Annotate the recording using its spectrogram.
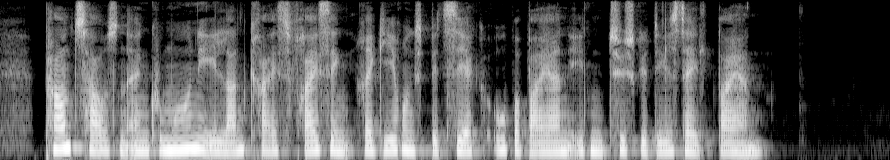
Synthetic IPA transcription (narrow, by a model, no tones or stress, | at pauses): pʰɑ̈ʊnshɑ̈ʊsn̩æɐe̝nkʰo̝muːnəilæn̥kʰʁɑ̈ɪsfʁɑɪseŋʁɛɡ̥e̝ːɐʁeŋsb̥e̝siɐɡ̥o̝ːb̥ɐb̥ɑ̈ɪɐnid̥ent͡sʰysɡ̥əd̥e̝lsd̥ɛ̰ːl̥b̥ɑ̈ɪɐn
